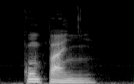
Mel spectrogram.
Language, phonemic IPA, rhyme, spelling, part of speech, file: French, /kɔ̃.paɲ/, -aɲ, compagne, noun, Fr-compagne.ogg
- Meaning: female equivalent of compagnon: female companion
